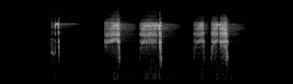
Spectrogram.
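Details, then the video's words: Kala teetar, the black francolin, gives its rasping phrase: a brief clipped opening note followed by four raucous, scratchy syllables grouped in two pairs. "Kala teetar ki awaz"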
